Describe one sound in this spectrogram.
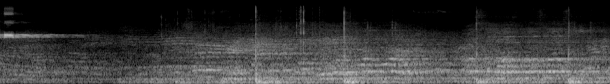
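A basketball is dribbled on a hardwood court.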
